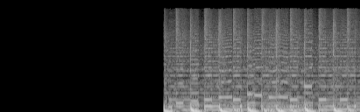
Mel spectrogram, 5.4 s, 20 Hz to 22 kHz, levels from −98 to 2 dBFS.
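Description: The input feed was likely lost, through a disconnected device, failed link or stray mute, while recording continued, producing an audio dropout to silence already under way at the start. From 0.0 to 2.45 s there is silence with no room tone, then the sound enters abruptly mid-flow.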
